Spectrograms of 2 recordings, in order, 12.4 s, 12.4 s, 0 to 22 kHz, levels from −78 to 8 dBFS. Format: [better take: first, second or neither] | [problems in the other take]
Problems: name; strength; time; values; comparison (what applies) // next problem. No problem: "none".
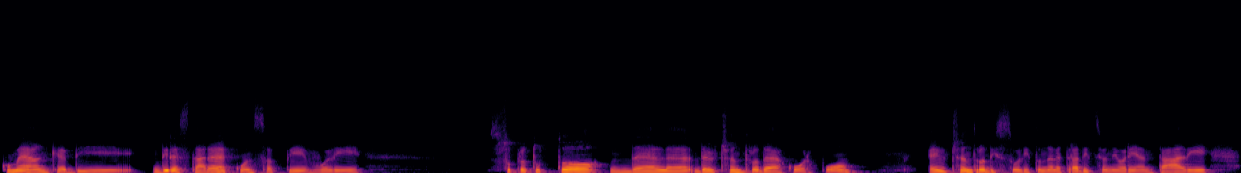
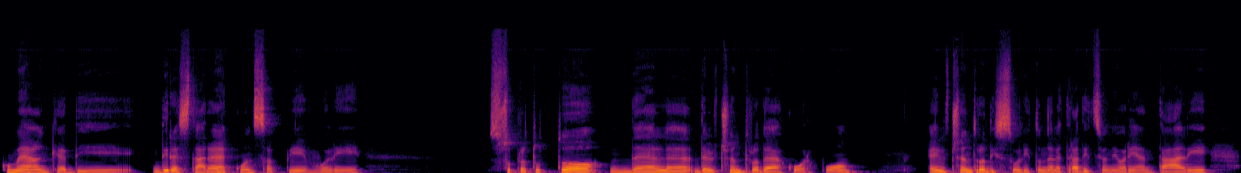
second | muffled; very; fading above 2.5 kHz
